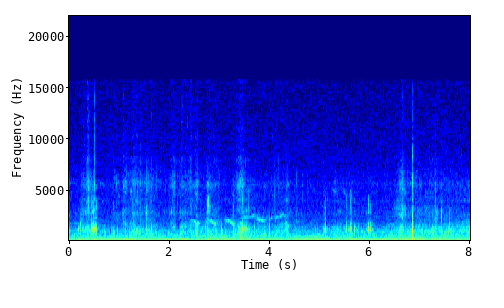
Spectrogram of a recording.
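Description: Footsteps crunch on leaves and twigs.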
